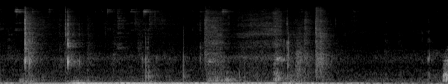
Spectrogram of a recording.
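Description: Headset microphone being handled and put back on: a run of irregular knocks, scrapes and rustles, with a low rumble from the mic being bumped.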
